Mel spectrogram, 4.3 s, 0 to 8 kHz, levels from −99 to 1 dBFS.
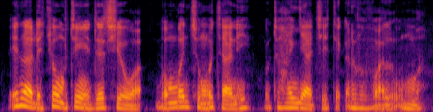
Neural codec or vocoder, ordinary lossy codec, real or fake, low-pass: codec, 16 kHz, 4 kbps, FunCodec, trained on LibriTTS, 50 frames a second; none; fake; none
